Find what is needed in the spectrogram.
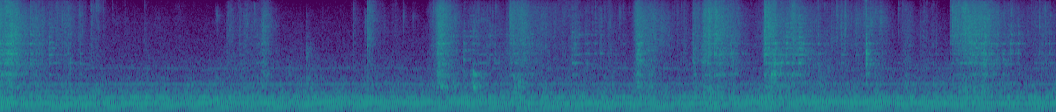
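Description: Hands stirring and turning a coarse potting mix of perlite and dark compost in a fluted dish: gritty rustling and scraping in irregular short bursts, with pauses between them.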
